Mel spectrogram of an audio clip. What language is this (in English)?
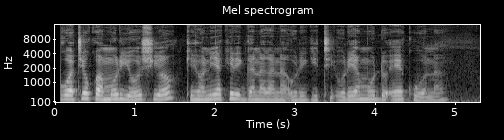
Kikuyu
